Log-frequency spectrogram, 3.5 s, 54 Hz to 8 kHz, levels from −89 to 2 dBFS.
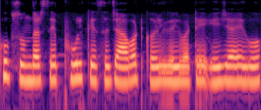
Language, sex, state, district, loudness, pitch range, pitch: Bhojpuri, female, Uttar Pradesh, Ghazipur, -15 LUFS, 190-210 Hz, 200 Hz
